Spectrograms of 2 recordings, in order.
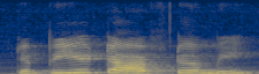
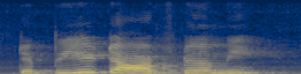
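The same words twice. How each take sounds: Both takes have the same delivery.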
